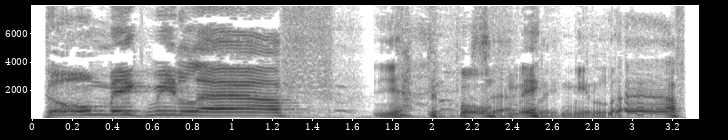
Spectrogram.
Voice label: saying dont make me laugh pained

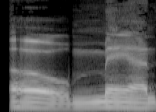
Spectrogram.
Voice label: drawn out oh man

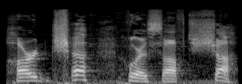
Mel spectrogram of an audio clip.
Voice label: hard chuh or soft shuh

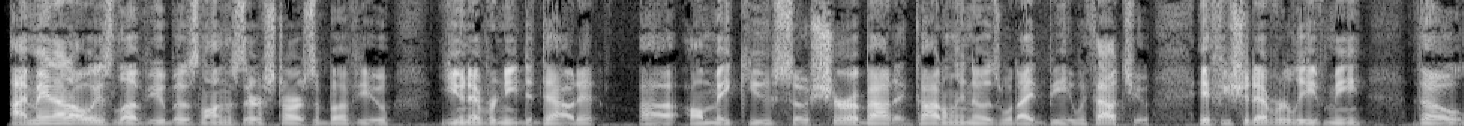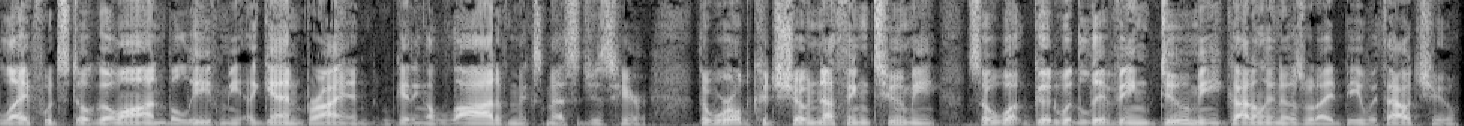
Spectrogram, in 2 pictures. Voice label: reciting and commenting lyrics

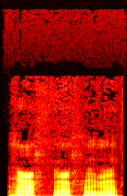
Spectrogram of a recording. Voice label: mumbling

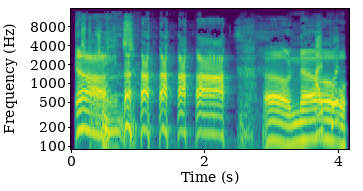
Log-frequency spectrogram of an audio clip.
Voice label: laughing gruffly and saying oh no

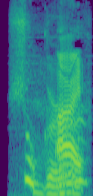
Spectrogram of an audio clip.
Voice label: saying sugar funny

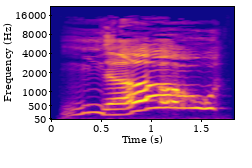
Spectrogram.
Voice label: no funny drawn out manner

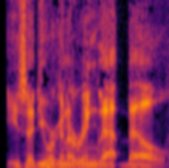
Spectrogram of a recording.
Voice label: you said you were gonna ring that bell, gruff

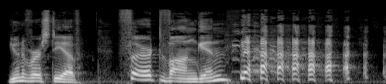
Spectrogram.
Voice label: university furtwangen german accent

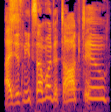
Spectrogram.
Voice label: saying i just need someone to talk to funny

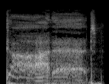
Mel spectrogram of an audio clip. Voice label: whispering; got it

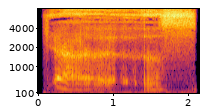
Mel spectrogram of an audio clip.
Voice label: yes funny drawn out manner

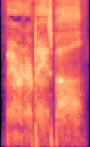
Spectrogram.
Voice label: whispering mariner baseball

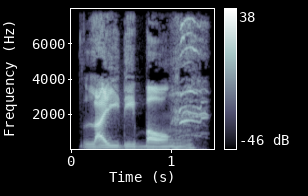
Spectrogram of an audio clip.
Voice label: saying lady bong australian

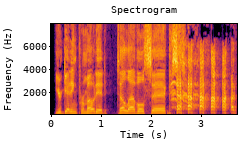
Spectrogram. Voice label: you're getting promoted level six, sing songy

